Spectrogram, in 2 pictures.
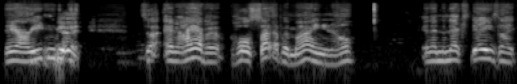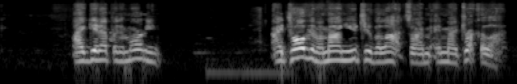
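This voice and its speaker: A woman's voice: medium pitch, a little fast, long pauses, dry recording. A woman from Minnesota on a panel, telling blunt, heavily profane stories in casual chat. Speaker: panel guest.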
